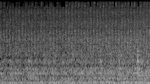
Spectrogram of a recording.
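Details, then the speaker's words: Toyota JZX100 Chaser at idle with a light, uneven, intermittent knock. It goes away when revved and returns when the throttle is released, and it remained after the repair work. Source unknown. Engine knock at idle. "and it doesn't go up with rpm it goes away but as soon as you let go it slows down it starts again"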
